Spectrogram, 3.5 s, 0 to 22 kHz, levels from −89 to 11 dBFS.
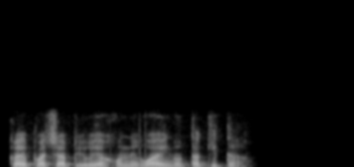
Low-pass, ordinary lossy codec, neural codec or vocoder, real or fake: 7.2 kHz; Opus, 16 kbps; none; real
